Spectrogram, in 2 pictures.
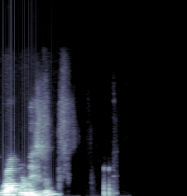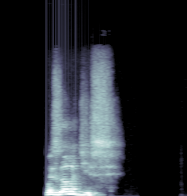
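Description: A man speaks calmly into a nearby microphone, in short phrases with pauses.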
